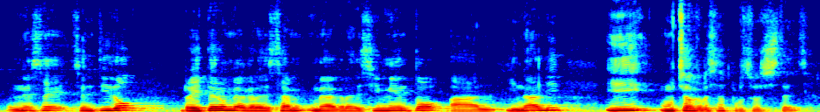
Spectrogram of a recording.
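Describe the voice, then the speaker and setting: A man's voice: fairly high pitch, moderate pace, mellow, highs cut off, slight background noise. A man giving formal, solemn official remarks that close with thanks at a signing ceremony.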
